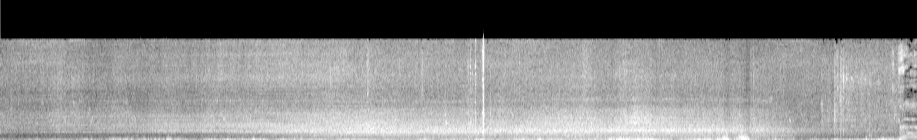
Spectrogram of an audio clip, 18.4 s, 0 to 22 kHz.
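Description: A 1991 Buick Reatta's 3.8-litre V6 runs at low speed as the car drives up and stops close by. It grows louder as it nears and holds a steady low hum.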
